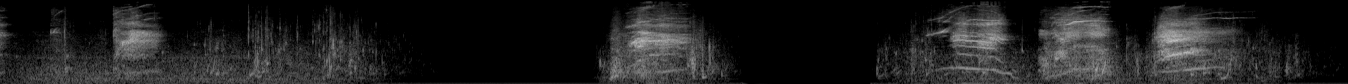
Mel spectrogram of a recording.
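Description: Dolphin cries: high, squealing whistles that sweep up and down in separate bursts, with wave wash behind.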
